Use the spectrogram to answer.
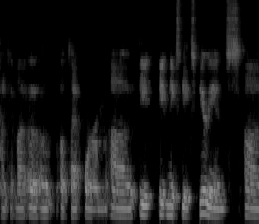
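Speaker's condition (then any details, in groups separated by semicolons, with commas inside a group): No condition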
